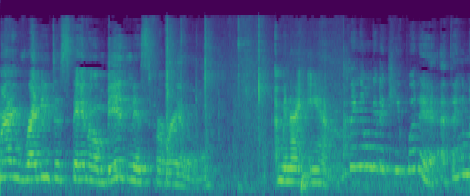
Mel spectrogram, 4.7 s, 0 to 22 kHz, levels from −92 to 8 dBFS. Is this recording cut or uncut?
cut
